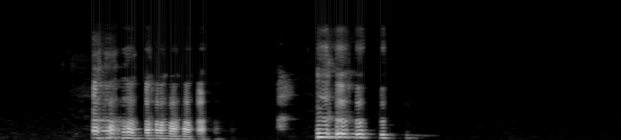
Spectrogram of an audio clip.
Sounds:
Laughter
